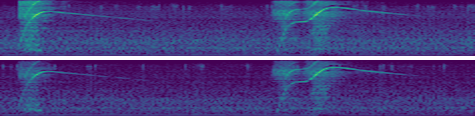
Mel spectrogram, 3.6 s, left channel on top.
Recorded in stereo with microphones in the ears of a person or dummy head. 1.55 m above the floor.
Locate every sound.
0.1 s a siren: 55° left (ahead or behind); by 3.6 s 10° left (ahead or behind)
